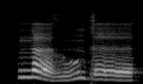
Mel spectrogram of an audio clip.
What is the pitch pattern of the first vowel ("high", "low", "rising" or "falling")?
falling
